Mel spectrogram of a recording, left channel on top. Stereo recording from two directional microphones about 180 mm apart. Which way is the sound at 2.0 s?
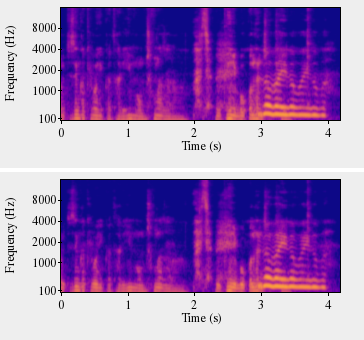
10° left (ahead or behind).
